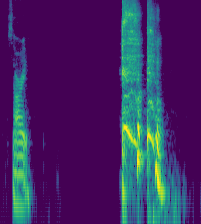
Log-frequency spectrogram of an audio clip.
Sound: coughs

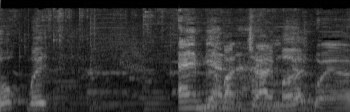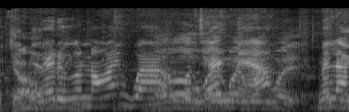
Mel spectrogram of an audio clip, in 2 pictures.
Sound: speaking foreign language

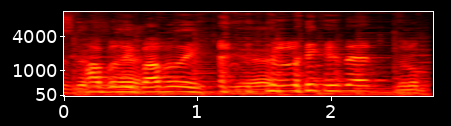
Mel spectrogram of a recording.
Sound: laughing

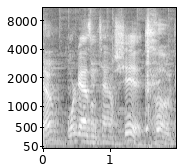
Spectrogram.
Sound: Zach laughs

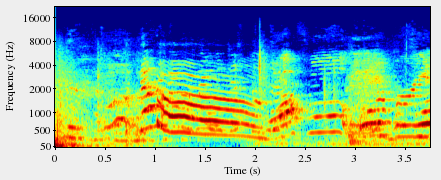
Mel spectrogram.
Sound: explosion booms; exclaims

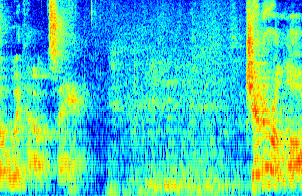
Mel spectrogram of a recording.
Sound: laughter

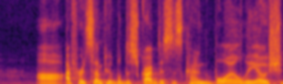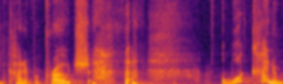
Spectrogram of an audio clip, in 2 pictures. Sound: laughter

